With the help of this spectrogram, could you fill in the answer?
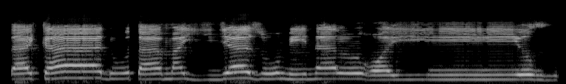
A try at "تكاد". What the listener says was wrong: Ya, sebentar pengucapan dal. Takadu. Ya, dengan punggung lidah, ujung lidah.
